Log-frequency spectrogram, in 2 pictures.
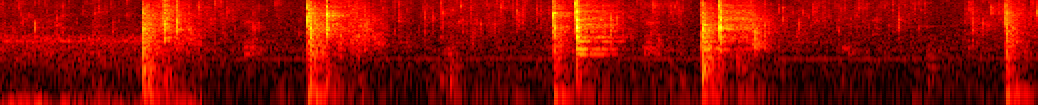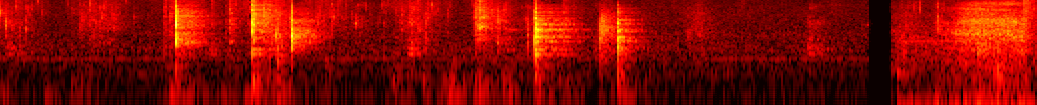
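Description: A large spoon stirring and tossing a dressed cucumber and potato salad in a bowl, making about a dozen irregular scraping, stirring strokes.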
